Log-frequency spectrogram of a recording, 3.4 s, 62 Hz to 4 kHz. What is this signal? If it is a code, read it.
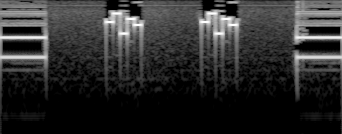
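Five-tone selective call (ZVEI), heard as quick runs of five tones, tones of about 70 ms. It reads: 88497 88497
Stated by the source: ZVEI five-tone selective call received on an SDR.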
